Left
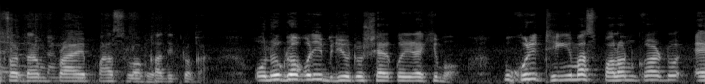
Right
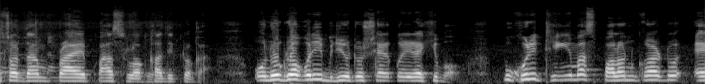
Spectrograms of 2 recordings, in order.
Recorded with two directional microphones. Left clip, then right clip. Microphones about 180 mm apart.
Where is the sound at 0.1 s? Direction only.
40° right (ahead or behind).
